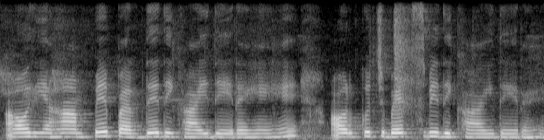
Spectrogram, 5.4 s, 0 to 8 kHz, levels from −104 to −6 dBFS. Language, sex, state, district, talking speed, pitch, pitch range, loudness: Hindi, female, Chhattisgarh, Jashpur, 165 wpm, 215 Hz, 195-220 Hz, -25 LUFS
